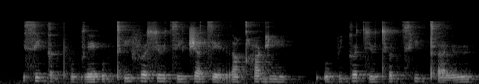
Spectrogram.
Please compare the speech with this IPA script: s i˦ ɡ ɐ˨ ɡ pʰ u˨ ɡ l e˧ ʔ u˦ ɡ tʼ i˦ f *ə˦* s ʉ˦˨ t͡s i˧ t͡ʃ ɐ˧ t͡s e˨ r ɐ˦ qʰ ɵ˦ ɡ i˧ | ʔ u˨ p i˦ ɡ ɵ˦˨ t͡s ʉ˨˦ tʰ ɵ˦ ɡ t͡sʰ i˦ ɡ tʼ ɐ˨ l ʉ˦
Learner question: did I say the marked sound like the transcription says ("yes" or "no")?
no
